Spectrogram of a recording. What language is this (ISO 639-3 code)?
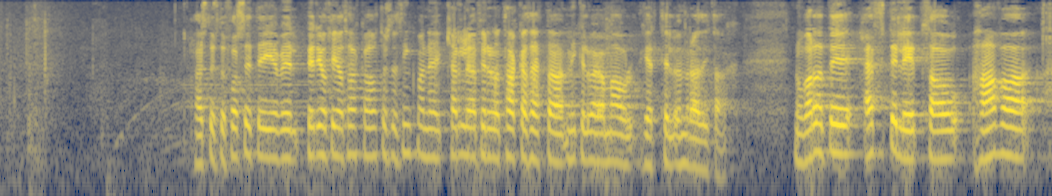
isl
